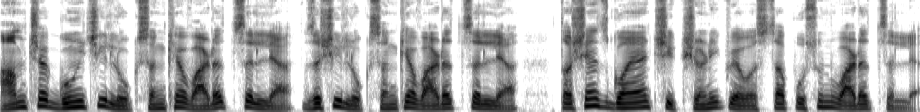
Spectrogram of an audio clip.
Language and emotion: Goan Konkani, neutral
